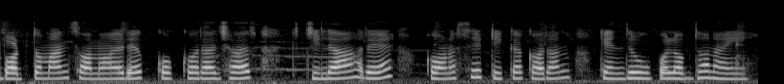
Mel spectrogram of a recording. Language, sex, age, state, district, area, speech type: Odia, female, 18-30, Odisha, Malkangiri, urban, read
